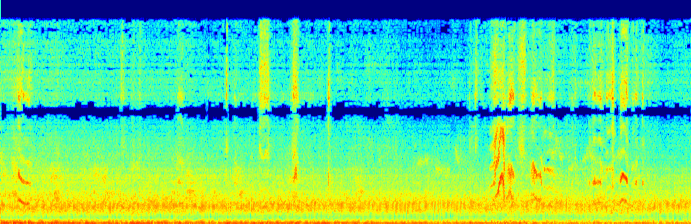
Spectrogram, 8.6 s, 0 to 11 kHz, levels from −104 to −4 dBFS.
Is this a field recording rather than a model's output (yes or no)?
no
